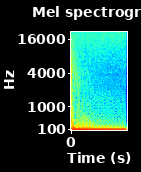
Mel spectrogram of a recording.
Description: Boomy Kick; EMU MoPhatt

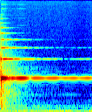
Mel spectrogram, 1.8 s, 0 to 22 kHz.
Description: Keyboards Acoustic, D#5; USB Soundscan vol.17; AKAI

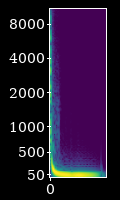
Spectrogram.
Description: G, kicks; markus hakala kicks

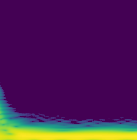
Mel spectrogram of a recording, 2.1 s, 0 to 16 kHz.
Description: P1 bass C2, vintage keyboards; SEQNTL PRO 1; Big Fish Audio; First Call

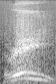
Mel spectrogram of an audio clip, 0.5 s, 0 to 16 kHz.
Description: LSDj, Nintendo Gameboy; 300 Drum Machines

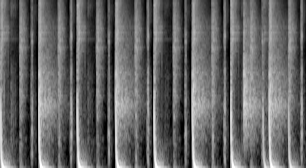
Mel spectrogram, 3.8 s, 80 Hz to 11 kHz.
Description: Swing Full, Drum Loops 125bpm, Nu Dance Electro; Zero-G - Soundclash; Swing Injection

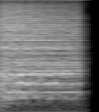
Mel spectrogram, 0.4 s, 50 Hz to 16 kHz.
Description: HH hh; Best Service Gigapack 2

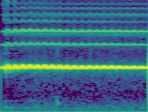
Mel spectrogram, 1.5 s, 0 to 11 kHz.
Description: BIRD, bird call; Greytsounds VOL-1; BIRD CALL FX

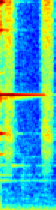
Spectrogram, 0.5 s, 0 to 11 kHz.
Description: SHAKERS; Best Service; Dance Mega Drums CD2

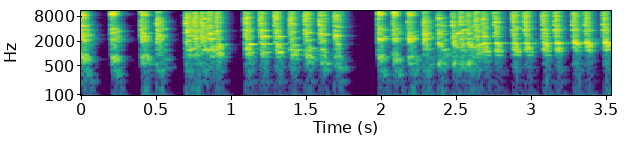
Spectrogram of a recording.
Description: Barely Tonal Dubstep Bass

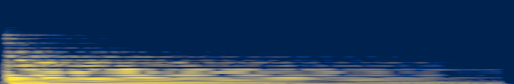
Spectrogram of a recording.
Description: tuners

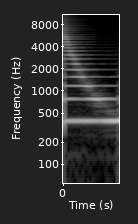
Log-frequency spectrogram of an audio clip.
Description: JX MOOG BS; Pro-Rec - Synthsonic

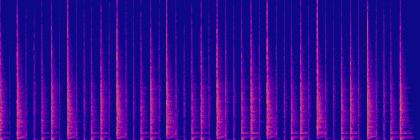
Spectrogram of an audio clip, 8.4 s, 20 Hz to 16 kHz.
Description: Timba, Festa Latina, Drums & Percussion; Best Service; Festa Latina VOL-1

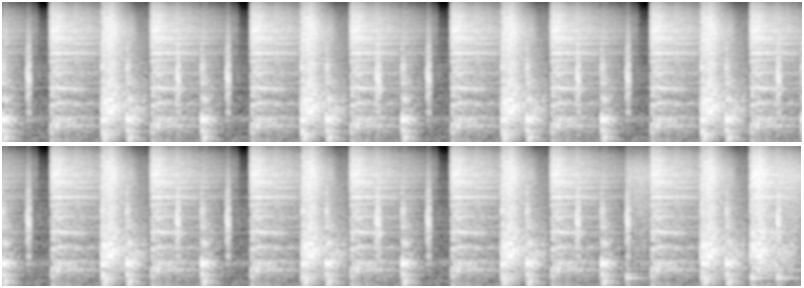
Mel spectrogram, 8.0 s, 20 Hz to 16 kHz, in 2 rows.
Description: Combo Hat; Sonic Foundry (Sony Creative Software); Trance NRG VOL-2; Drums; Combo Hats

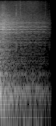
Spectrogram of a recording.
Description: OLD SNARE; Univers Sons

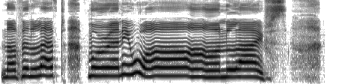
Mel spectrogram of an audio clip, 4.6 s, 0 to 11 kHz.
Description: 68bpm D, Velvet Vocal; Zero-G

